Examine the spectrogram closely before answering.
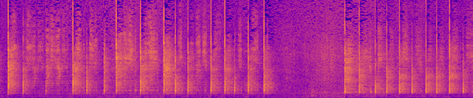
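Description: Chalk writing on a chalkboard: a quick string of taps and scratchy strokes as letters are written. The strokes pause for about a second and a half a little past halfway, then resume.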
